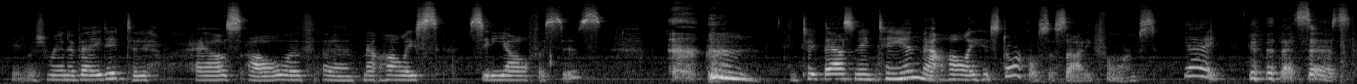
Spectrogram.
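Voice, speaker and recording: A woman giving an informal museum tour as a guide, speaking calmly and a little hesitantly. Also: a little high. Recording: steady background noise, room ambience.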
